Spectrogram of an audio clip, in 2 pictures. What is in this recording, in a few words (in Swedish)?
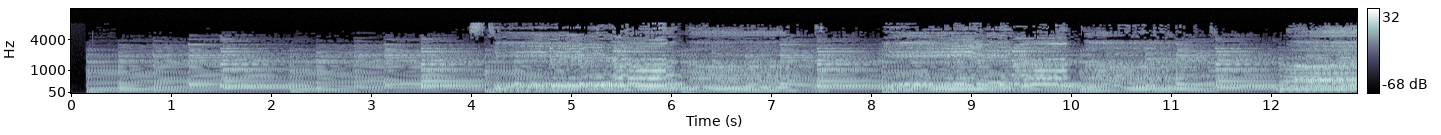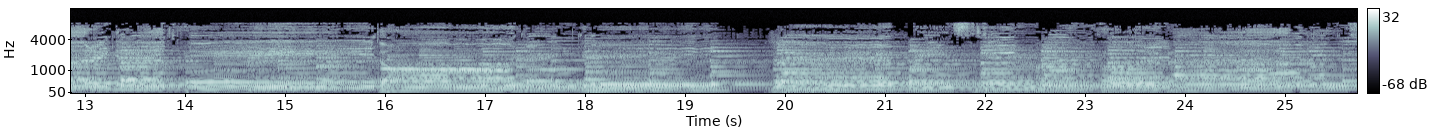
bas; Stilla Natt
